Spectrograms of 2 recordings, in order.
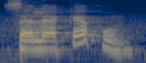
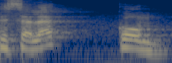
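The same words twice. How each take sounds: First: سلككم said as salakakum; voweled kaf. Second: Slow سلككم as salak-kum, first kaf closed; faulty سلككم, split as salak, kum; merged kafs error. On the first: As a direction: sound an open ka before kum in سلككم. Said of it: "بس كاف مش ساكنة". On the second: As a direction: stop on the first k of سلككم, no vowel after it. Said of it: "سكنت الكاف وأضغمتها". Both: Shown as a demonstration.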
